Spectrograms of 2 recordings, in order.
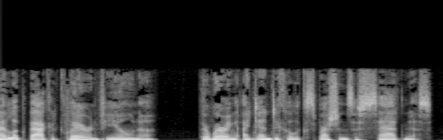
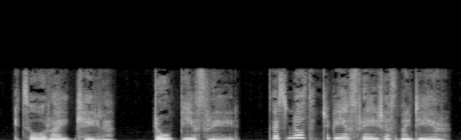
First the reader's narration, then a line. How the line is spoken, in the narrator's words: Claire says gently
